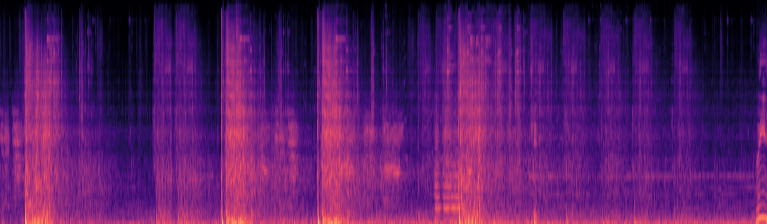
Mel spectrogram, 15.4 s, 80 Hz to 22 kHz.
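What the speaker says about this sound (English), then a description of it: "So it requires 2 rounds from the sniper rifle to kill those guys." Sniper rifle shots in the video game Volcanoids: several sharp, loud cracks spaced a second or two apart, with mechanical clunks and rumbling between them.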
